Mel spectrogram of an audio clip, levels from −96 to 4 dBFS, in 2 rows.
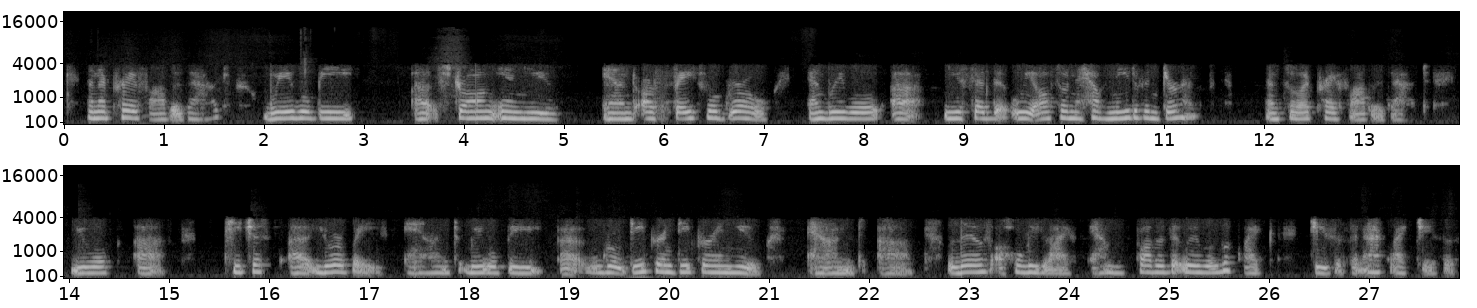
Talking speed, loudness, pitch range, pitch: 155 wpm, -32 LUFS, 180-205 Hz, 195 Hz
